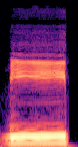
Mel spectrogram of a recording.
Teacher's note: Kemudian datangkan sifat pada ta tu, sempurnakan sifat syiddah, tahan suara, mit. Kemudian lepas nafas.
